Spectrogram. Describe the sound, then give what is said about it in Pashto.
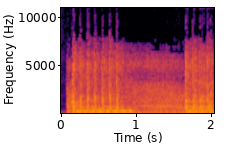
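Heavy-weapons automatic gunfire from border fighting in Kurram on the Pakistan-Afghan frontier: loud, rapid, evenly spaced bursts of shots, nearly continuous, with a brief dip before another burst resumes near the end. “د غټ وسلو دا ډزې په کورمه کې پر پاک افغان پوله د دوپرزیو او بنګخو له طالبانو سره یو ځل بیا د شروع شوې جګړې دي.”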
